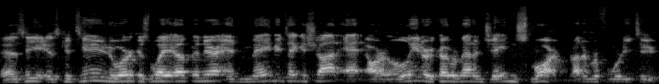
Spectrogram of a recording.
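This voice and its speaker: A man's voice: medium pitch, fairly even intonation, fairly quick, a bit bright, slight background noise. A man commenting live on a motocross race, rattling off lap times and standings in a folksy way.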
